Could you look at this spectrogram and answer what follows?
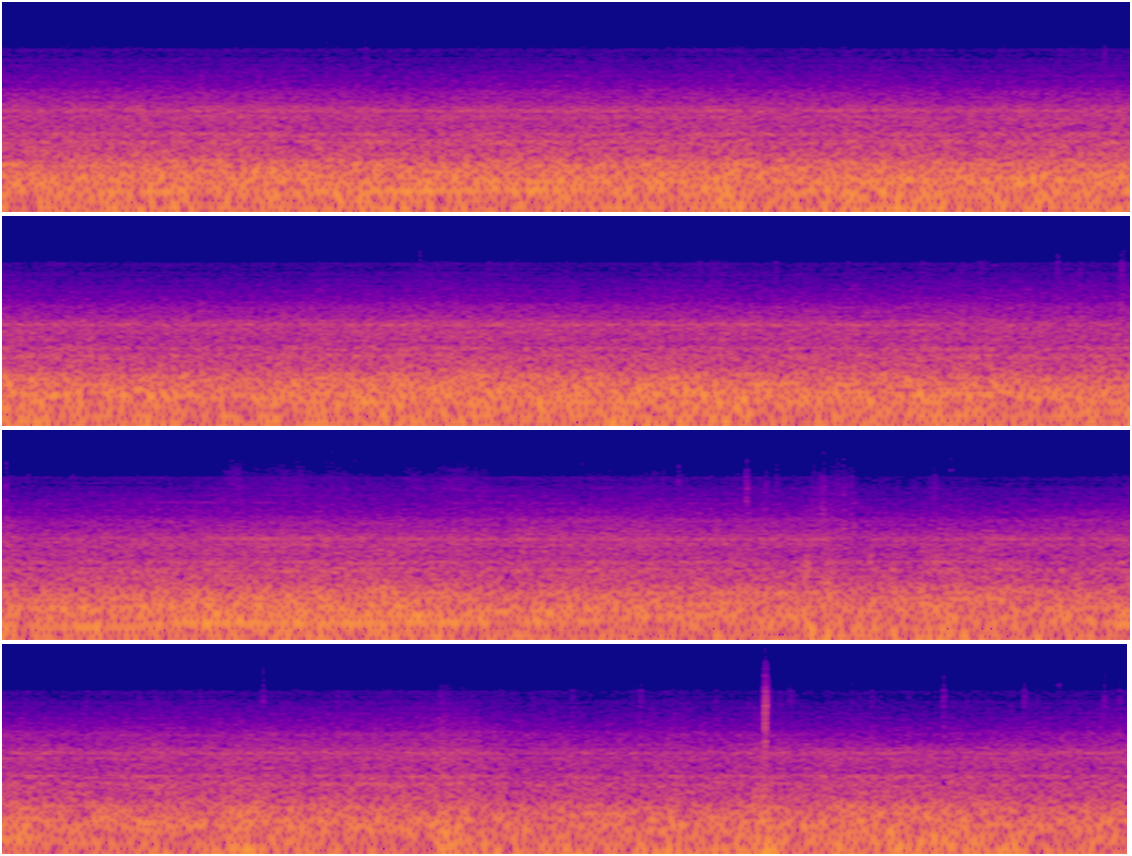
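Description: Car driving, heard from inside the cabin: a steady low rumble of road and engine noise with a faint steady hum, and a single sharp click near the end.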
